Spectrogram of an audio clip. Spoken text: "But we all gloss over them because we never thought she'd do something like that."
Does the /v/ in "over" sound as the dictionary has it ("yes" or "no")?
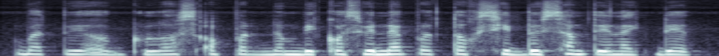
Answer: no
